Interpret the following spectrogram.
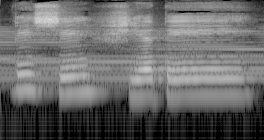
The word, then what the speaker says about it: విశిష్యతే: విశిష్యతే, వి పక్కన తాళవ్యషి, దాని తరువాత మూర్ధన్య షాకి యావత్తు. విశిష్యతే, జ్ఞానాధ్యానం విశిష్యతే.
